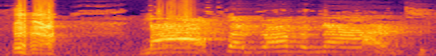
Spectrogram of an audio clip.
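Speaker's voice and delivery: high, slow shout to another room; yelling to mom. Pretend. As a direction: call out to mom. Yelling to his mom offstage.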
